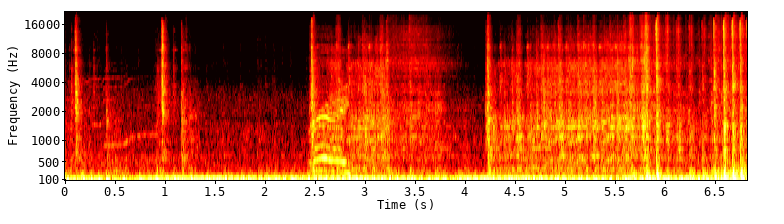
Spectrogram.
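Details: Murray mower with a modified 12.5 hp Briggs single combined with 13.5 hp parts and a straight pipe, first start after the engine swap: fires and settles into a loud, rapid, open-pipe thump with blips, running strong and even.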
